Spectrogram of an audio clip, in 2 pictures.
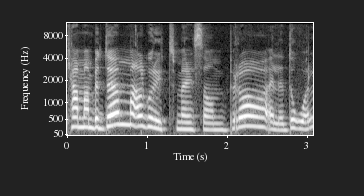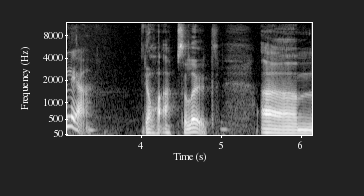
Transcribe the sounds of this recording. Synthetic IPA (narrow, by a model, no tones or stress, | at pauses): kʰanmanbɛd̪œmːaalɡʊɾʏt̪məɾsɔmbɾɑːɛlːəɖoːlɪɡa̰ | jɑːa̰b̥sʊlʉ̟̰ːt̪ | ɛ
